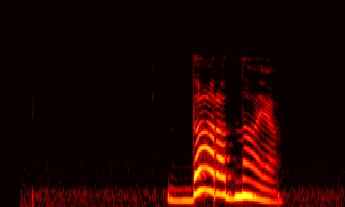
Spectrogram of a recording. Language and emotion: Russian, positive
